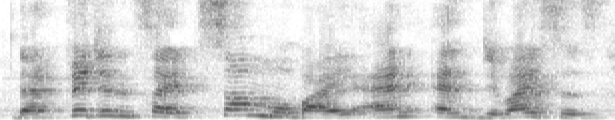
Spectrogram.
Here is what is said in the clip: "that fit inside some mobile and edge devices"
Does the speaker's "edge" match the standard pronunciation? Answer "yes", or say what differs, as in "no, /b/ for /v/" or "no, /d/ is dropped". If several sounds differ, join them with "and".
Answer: no, /z/ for /dʒ/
